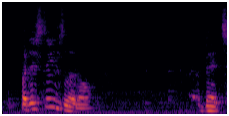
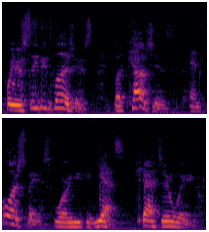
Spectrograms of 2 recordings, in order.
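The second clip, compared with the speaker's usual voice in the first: cheesy announcer voice. Acted. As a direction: draw it out like a cheesy TV salesman. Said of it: "do my best cheesy announcer voice".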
